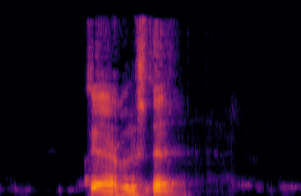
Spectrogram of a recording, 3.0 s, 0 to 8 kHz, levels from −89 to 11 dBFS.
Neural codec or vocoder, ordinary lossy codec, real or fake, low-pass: codec, 24 kHz, 1 kbps, SNAC; MP3, 48 kbps; fake; 7.2 kHz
